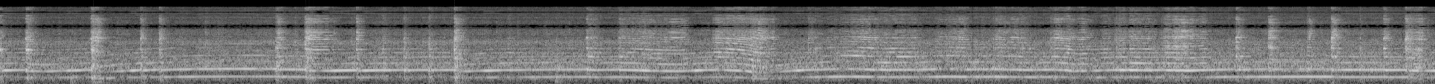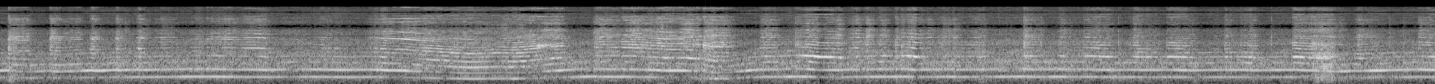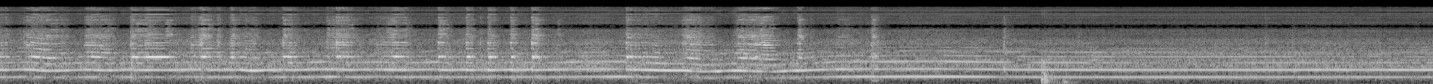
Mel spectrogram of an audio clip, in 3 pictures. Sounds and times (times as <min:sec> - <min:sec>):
Blender: 0:00.0 - 0:43.0.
